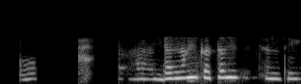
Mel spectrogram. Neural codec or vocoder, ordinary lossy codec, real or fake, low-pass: codec, 16 kHz, 2 kbps, FreqCodec, smaller model; none; fake; 3.6 kHz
